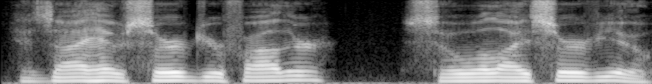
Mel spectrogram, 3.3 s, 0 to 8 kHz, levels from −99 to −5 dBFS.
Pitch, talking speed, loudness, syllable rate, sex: 130 Hz, 200 wpm, -15 LUFS, 5.1 syllables/s, male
